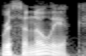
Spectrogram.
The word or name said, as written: ricinoleic acid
